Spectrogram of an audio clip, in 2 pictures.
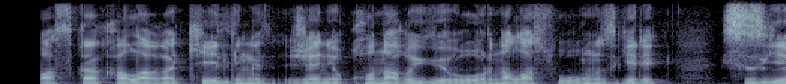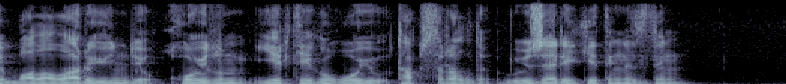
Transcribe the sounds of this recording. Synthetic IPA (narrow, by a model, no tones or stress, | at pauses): b̥ɑsqɑqʰɑlˠɑʁɑkʲʰe̞ld̪ɪŋɪzʒæne̞qʰo̞nɑqʏjɡʲe̞wo̞ɾnɑlˠɑsuəɴəzkʲʰe̞ɾe̞k | sɪzɡʲe̞bɑlˠɑlˠɑɾʏjɪnd̪e̞̰qʰo̞jlˠəmje̞ɾt̪e̞ɡʲɪqʰo̞jut̪ʰɑpsəɾəlˠd̪ə̰wɵzæɾe̞kʲe̞t̪ɪŋɪzd̪ɪŋ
